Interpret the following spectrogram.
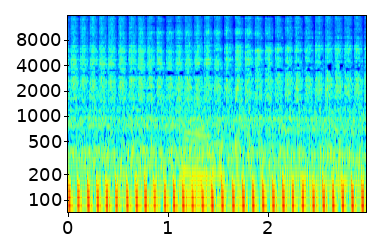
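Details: Yamaha Mio Soul scooter fitted with a Supra carburetor, started on half choke and then choke lowered: small single-cylinder engine settles into a steady, even idle of quick low pulses, about three per second, with a clean mechanical background; normal idle.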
